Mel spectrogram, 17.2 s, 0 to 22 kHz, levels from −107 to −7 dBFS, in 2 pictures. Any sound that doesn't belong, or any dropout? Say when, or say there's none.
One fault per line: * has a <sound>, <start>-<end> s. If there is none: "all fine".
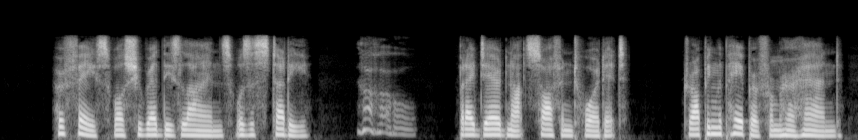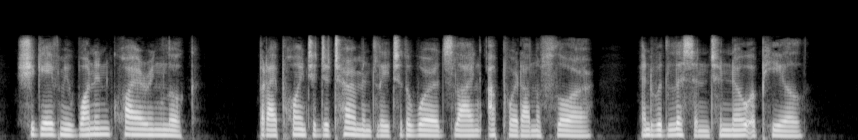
* has a laugh, 3.6-4.2 s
